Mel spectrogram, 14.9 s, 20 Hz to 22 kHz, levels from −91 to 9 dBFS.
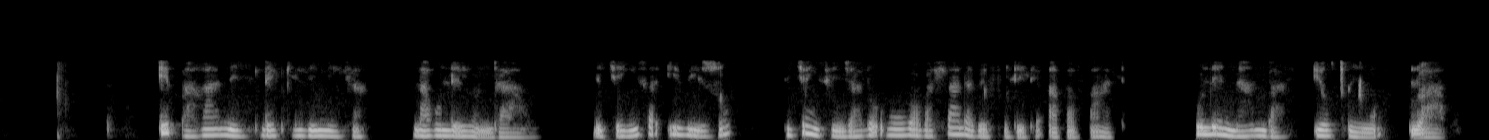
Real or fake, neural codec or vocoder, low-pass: real; none; 3.6 kHz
